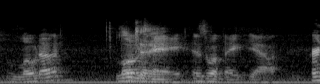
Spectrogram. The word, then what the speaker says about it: Lotte: Loda. Loda? Lotte. Is what they... Yeah. Her name is spelled weird for how I would spell Lotte.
